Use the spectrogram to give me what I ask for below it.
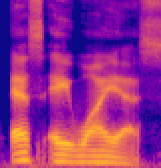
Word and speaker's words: says: Yes, the third person is spelled s a ys. Yeah, but pretty much every native speaker pronounces it with the vowel from bed. It sounds like says.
